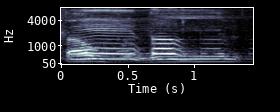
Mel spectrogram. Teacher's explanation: را کو موٹا پڑھنا ہے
